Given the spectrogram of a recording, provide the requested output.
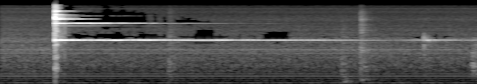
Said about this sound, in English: So I'm going to ring the bell, and then I shall sing.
